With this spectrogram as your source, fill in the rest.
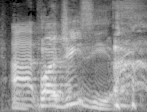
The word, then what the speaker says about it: Plagueis: hard G. Plagueis.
